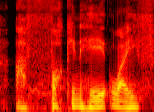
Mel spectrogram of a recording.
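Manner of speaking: put-on muttering under breath. Retelling being caught muttering to oneself: imitating muttering under breath. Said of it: "saying under my breath to myself".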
